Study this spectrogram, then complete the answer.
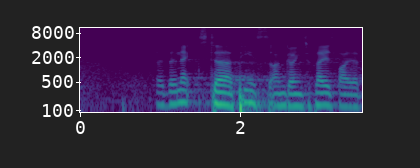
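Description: A man speaks to an audience in a large echoing hall.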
